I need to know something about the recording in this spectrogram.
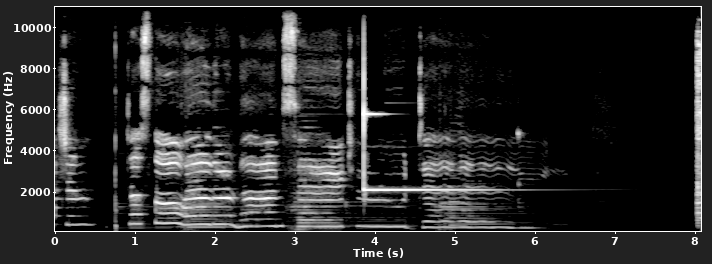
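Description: A woman singing held, stepping notes of a children's song, with acoustic guitar under it after a short break near the start. About four seconds in, a single high electronic notification ding from a phone or computer cuts across the singing and rings on for about two seconds.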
